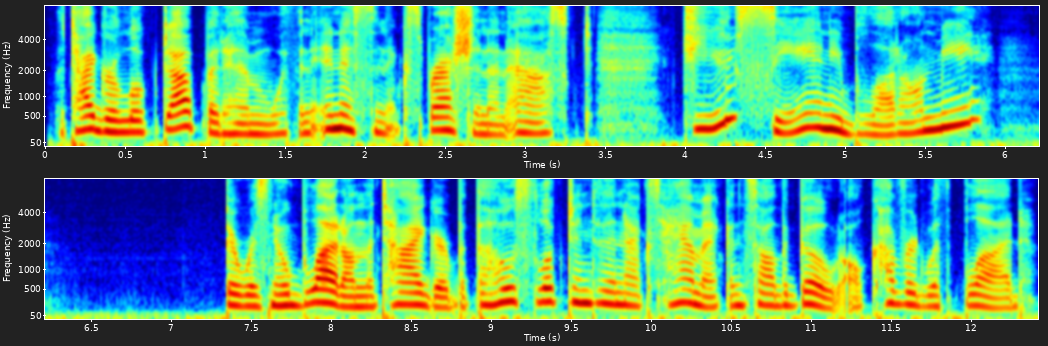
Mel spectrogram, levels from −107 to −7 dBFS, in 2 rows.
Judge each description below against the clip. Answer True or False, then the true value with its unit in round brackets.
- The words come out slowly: False (205 wpm)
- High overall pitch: True (215 Hz)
